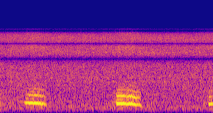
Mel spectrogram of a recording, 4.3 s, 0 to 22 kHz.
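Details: Cat snoring while asleep, recorded 16 December 2010: loud, clear, whistle-like tones that slide downward, each about half a second long, repeated roughly every two seconds over a steady low hiss.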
